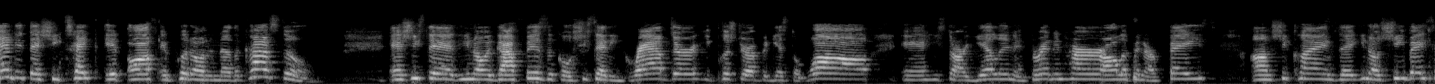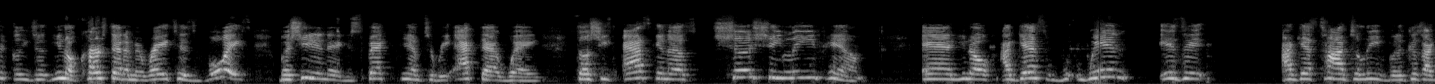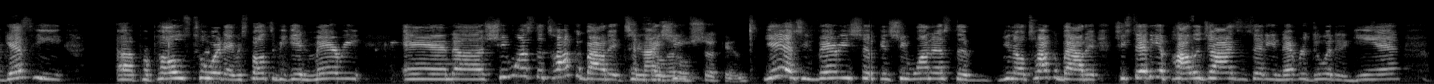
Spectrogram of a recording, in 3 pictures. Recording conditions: video call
